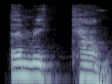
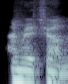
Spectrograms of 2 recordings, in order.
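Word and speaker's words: Emre Can: I can never pronounce his name. I think it's Emry Cam. Is it Emry Cam or Henry K who played for Liverpool in Chan? Emry Chan.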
